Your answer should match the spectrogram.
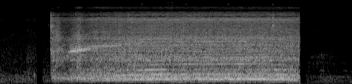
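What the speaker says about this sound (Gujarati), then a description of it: "પલાળેલા આ ચોખા છે એને આપણે અલગથી મિક્સરની જારમાં પીસી લેશું।" A kitchen mixer grinder grinds soaked rice in its jar, starting abruptly into a loud, steady whirring roar that runs about two and a half seconds before cutting off sharply.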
